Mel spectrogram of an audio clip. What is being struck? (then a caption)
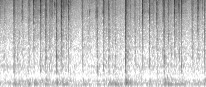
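Plastic laptop keyboard keys. Continuous typing with the fingertips of both hands on the plastic chiclet keys of a small black netbook keyboard. A quiet, steady patter of short, crisp, bright clicks that die away almost instantly, over a low, faint background hum.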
